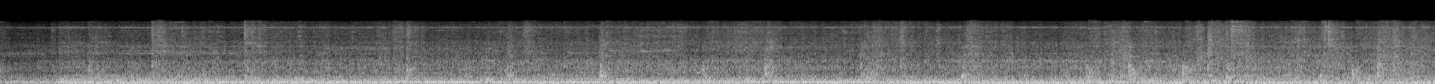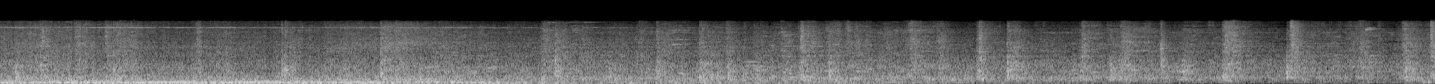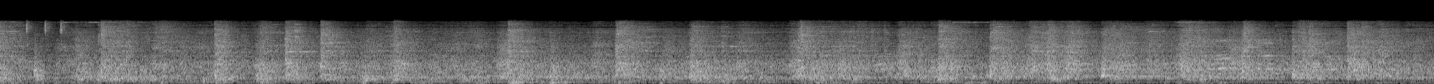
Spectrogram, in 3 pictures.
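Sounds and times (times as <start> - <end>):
train rumbling on rails: 0.0 - 43.0
wheels clicking over rail joints: 10.8 - 15.7.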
